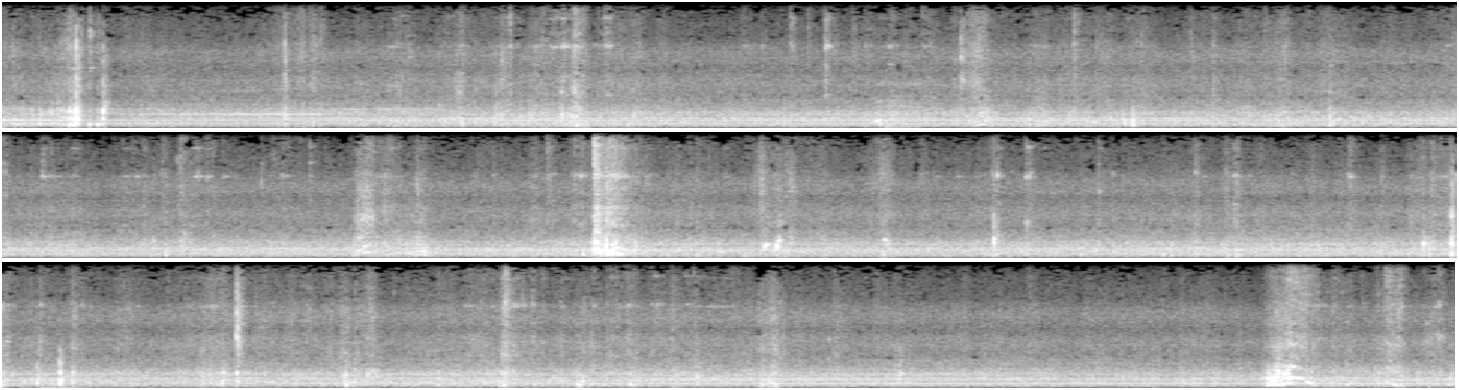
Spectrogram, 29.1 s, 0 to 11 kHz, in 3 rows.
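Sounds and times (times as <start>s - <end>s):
steady hum: 0.0s - 29.0s
backpack fabric rustling: 12.0s - 12.6s, 13.2s - 15.8s, 17.7s - 24.8s, 27.8s - 29.0s
clicks of straps and buckles: 27.8s - 29.0s.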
